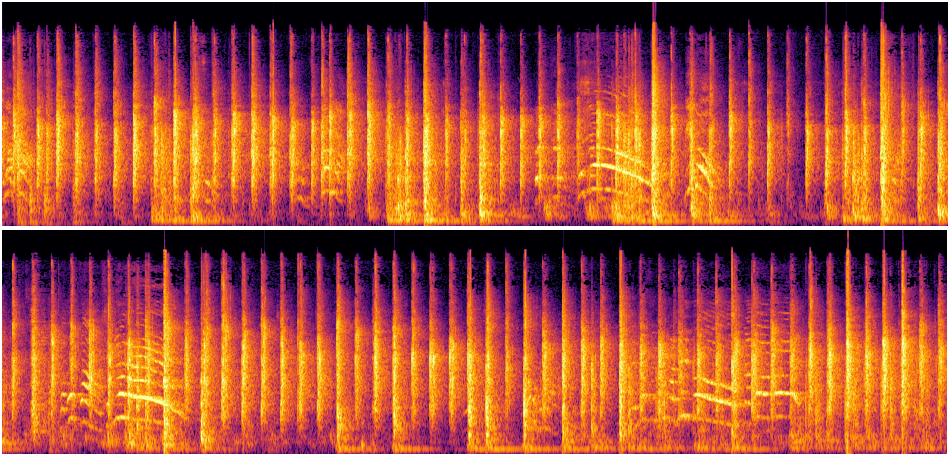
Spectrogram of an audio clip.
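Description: Dancers' heels stamp and tap on a wooden stage.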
